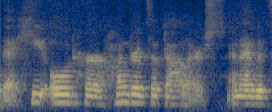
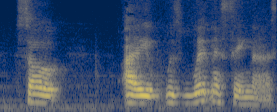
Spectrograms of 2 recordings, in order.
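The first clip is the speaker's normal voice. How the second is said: usual speaking voice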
